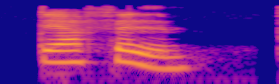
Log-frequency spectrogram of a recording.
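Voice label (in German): "Film", German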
